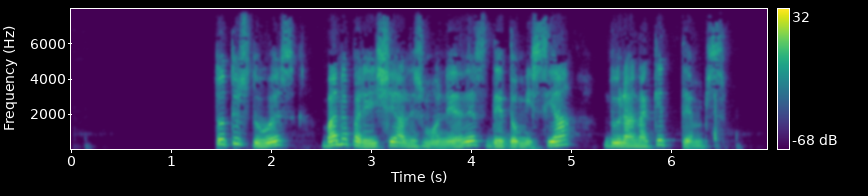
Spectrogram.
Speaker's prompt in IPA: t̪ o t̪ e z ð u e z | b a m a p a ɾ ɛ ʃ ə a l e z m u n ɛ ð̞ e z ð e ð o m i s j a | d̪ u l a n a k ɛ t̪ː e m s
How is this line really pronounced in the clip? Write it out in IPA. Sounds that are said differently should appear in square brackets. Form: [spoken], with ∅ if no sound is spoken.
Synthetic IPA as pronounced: t̪ o t̪ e z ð u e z | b a [n] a p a ɾ ɛ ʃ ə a l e z m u n ɛ ð̞ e z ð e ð o m i s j a | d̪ u [ɾ] a n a k ɛ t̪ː e m s

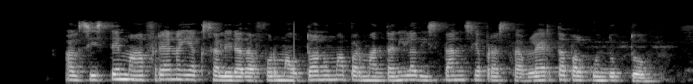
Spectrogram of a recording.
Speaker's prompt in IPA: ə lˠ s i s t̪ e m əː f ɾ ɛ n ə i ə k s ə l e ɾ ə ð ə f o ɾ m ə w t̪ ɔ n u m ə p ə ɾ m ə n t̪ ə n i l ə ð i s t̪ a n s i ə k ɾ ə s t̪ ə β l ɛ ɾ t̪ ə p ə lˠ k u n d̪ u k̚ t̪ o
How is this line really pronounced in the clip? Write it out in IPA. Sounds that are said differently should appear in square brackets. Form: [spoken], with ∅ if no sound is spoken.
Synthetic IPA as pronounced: ə lˠ s i s t̪ e m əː f ɾ ɛ n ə i ə k s ə l e ɾ ə ð ə f o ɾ m [əː] w t̪ ɔ n u m ə p ə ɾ m ə n t̪ ə n i l ə ð i s t̪ a n s i ə [p] ɾ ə s t̪ ə β l ɛ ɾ t̪ ə p ə lˠ k u n d̪ u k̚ t̪ o

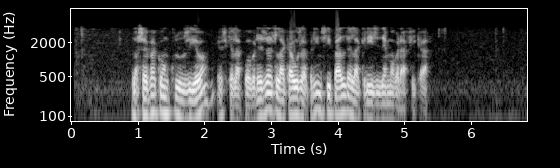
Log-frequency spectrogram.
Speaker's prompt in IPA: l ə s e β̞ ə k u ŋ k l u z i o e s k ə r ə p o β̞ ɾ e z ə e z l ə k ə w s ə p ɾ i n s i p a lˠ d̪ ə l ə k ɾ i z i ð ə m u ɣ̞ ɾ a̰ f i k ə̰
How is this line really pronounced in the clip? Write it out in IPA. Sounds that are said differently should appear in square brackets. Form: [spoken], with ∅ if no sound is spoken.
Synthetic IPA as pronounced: l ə s e β̞ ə k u ŋ k l u z i o e s k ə [l] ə p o β̞ ɾ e z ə e z l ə k [a] w [z] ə p ɾ i n s i p a lˠ d̪ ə l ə k ɾ i z i ð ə m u ɣ̞ ɾ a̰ f i k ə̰

